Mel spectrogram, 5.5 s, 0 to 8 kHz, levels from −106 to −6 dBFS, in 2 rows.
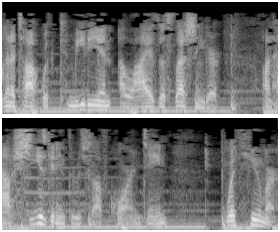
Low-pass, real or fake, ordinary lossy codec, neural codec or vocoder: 7.2 kHz; real; MP3, 24 kbps; none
